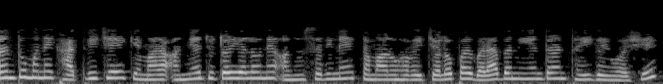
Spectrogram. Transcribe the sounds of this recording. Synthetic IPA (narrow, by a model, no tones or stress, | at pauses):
ɾənt̪umənekʰat̪ɾit͡ʃʰekemaɾaʔənjət͡ʃuʈəɭjəloneʔənusəɾinet̪əmaɾũɦəʋet͡ʃəlopəɾbəɾabəɾnijənt̪ɾəɳt̪ʰəiɡəjũɦəʃe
